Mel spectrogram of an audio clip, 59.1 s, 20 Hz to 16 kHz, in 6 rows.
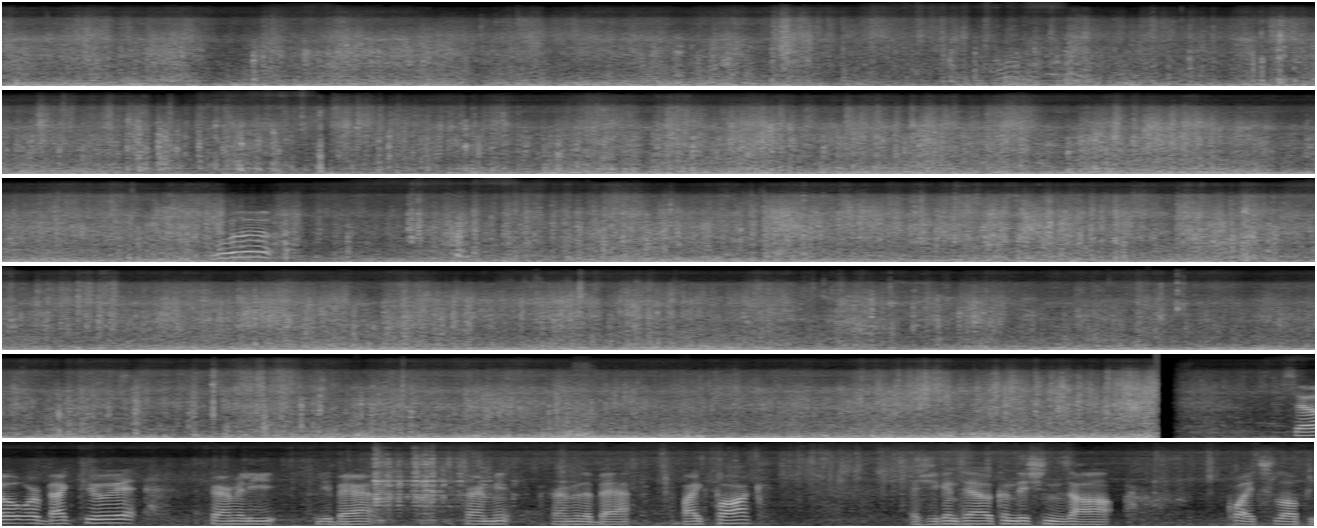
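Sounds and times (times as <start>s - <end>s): bike rattling: 0.0s - 59.0s
tyres on dirt trail: 0.0s - 59.0s
wind buffeting microphone: 0.0s - 59.0s.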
